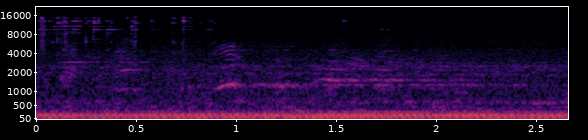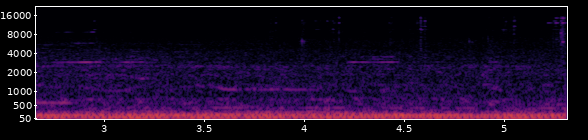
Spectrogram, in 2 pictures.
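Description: Steady low mechanical hum, like an engine running at a distance, with a few faint high chirps about a second in.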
